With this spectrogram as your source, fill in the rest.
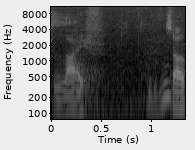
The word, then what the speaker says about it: Leif: I was told that the accurate pronunciation of his name is Leif.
